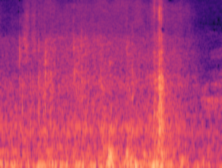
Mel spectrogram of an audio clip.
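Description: Steady low rumble of outdoor background noise, with a single short click about one and a half seconds in.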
